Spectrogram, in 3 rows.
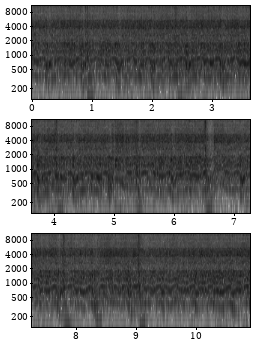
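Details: Barn-find 2CV flat-twin three-wheeler stored 25 years, last attempt using battery and starting spray: cranking catches, settles into fast uneven popping run on its own. Engine starts and runs.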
